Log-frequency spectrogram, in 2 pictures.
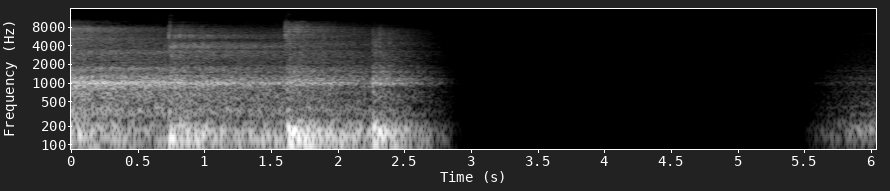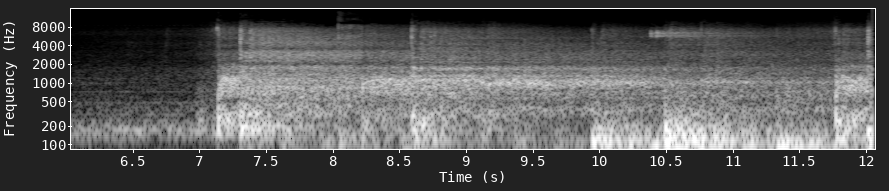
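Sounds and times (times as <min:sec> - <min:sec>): racquetball strikes echoing: 0:00.0 - 0:02.9, 0:07.0 - 0:12.0.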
